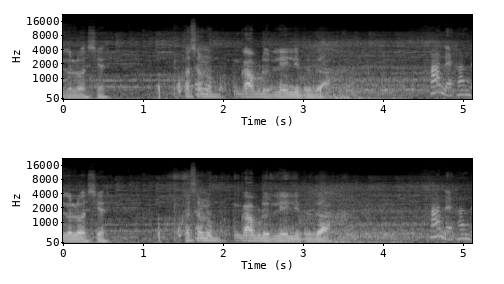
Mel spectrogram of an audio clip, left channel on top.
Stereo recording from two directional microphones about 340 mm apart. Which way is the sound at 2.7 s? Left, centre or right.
Left.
